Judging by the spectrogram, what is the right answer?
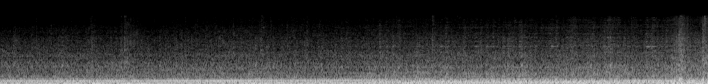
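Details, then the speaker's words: VW Beetle driving, cabin recording, after exhaust leaks fixed and new fuel system and pump: smooth low drone with road rumble, no popping or ticking; exhaust far quieter and sealed. "exhaust is a lot more quiet a lot more quiet on the inside like i could almost i almost don't hear it from here"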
